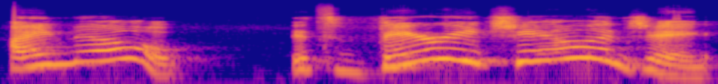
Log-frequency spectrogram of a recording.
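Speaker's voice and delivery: high, bright teasing glee; delighted mock sympathy; gleeful teasing. Real, not acted. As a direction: gloat playfully about the hard question. Teasing about a hard choice.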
